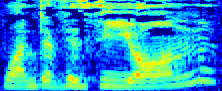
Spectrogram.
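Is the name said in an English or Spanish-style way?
Spanish-style. The name is said with a Spanish-like accent. It sounds like a dramatic soap opera title. The speaker calls it right. "It's much more exciting if you pronounce it WandaVision and think of it as a telenovela"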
